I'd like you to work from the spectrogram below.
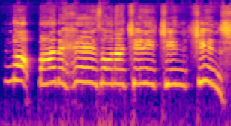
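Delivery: high, brave piglet shout; defiant shout. Acted. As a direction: stand firm and shout it. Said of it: "shouted Percy".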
